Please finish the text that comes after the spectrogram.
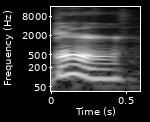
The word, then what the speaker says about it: Bexar: a harsh H and making the X silent resulting in the simple bear sound like the animal or bear, you know, like bear.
